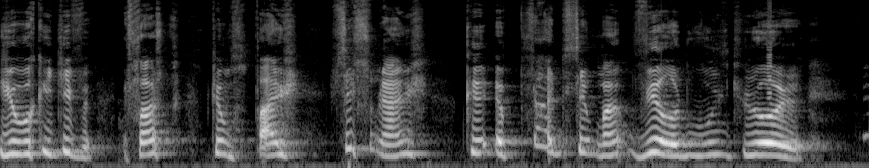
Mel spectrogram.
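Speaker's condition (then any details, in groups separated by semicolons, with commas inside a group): Cerebral palsy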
